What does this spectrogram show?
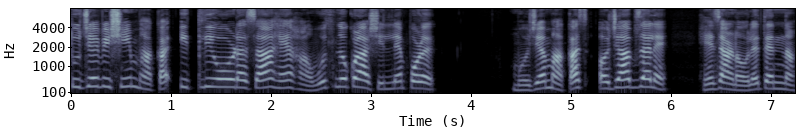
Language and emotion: Goan Konkani, surprised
